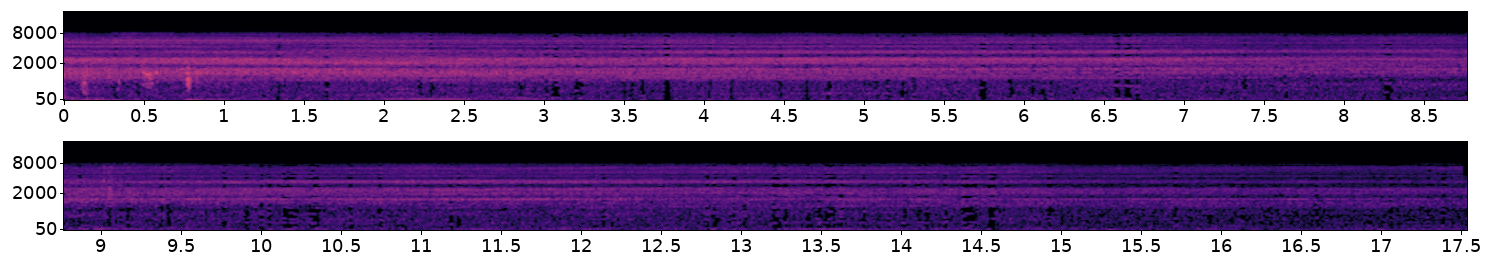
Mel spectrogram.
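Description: Steady hiss picked up by an underwater camera, with no distinct events, slowly growing fainter.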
